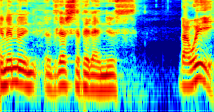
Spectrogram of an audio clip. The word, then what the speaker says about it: Anus: Écoute, il y a même un village qui s'appelle Anus. Ben oui. Mais il prononce Anu, je pense.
